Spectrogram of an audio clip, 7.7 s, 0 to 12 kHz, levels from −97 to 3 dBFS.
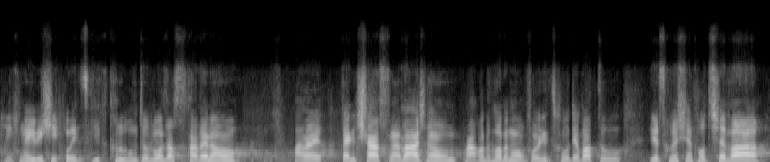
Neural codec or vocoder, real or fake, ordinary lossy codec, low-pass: codec, 16 kHz, 1 kbps, FunCodec, trained on Chinese and English, 50 frames a second; fake; Opus, 32 kbps; 7.2 kHz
